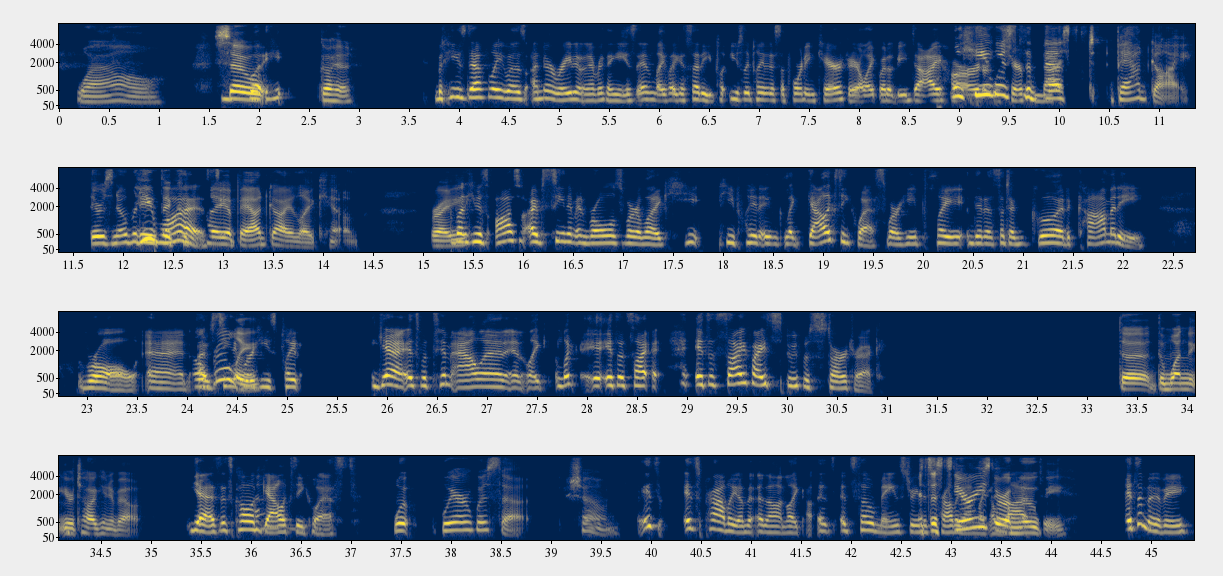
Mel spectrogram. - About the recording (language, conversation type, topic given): English, unstructured, Which underrated performer do you champion, and what standout performance proves they deserve more recognition?
- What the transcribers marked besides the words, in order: other background noise; stressed: "good"; tapping; other noise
